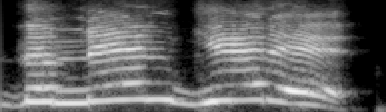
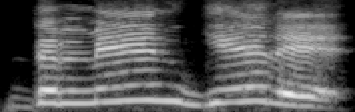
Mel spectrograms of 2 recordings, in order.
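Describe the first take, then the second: First: Excited shout. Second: Said in the usual way. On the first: Real, not acted. Cheering the men's correct answer.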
